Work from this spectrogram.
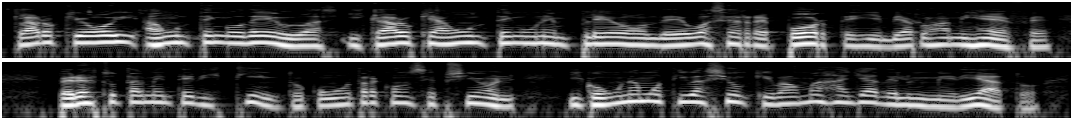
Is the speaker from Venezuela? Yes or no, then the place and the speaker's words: yes; Venezuela; moved away as an adult; also born or lived in Mexico; now in United States; salí de Venezuela buscando vivir libremente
